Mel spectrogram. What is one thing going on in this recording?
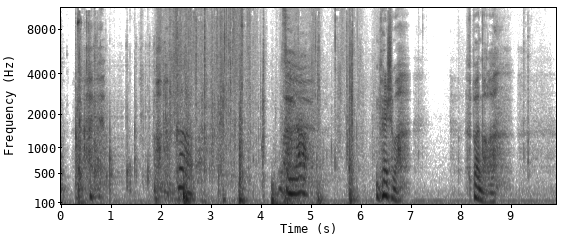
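A young man speaks with concern, close by.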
